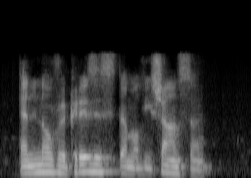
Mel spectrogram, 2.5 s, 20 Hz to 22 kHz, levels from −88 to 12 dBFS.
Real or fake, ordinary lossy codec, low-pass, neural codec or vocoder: fake; MP3, 64 kbps; 7.2 kHz; codec, 16 kHz, 1 kbps, X-Codec, HuBERT features, trained on general audio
